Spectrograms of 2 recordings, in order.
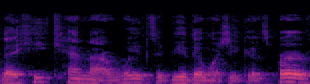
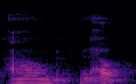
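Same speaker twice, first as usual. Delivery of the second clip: dry refusal; 9 dB quieter than usual. Retold or imitated. Fatima flatly refuses.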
